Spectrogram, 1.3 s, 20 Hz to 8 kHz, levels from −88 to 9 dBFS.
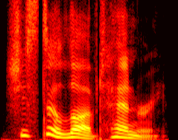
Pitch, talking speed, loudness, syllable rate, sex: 215 Hz, 180 wpm, -17 LUFS, 5.1 syllables/s, female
